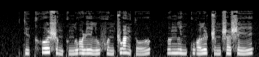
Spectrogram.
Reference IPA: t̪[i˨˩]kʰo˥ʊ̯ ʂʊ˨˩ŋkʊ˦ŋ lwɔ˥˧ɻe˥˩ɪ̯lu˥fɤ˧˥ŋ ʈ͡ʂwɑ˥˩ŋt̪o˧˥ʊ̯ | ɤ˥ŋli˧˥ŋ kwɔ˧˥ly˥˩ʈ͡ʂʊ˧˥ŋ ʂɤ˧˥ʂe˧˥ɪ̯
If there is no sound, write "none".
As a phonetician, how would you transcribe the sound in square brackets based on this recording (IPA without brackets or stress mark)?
y˨˩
